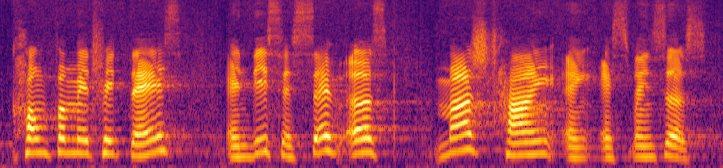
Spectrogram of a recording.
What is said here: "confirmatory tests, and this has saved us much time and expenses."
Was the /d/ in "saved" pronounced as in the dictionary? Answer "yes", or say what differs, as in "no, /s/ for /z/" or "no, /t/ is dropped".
no, /d/ is dropped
